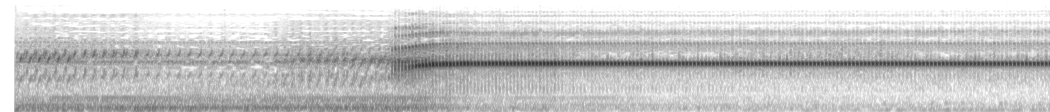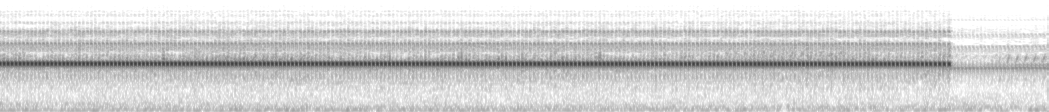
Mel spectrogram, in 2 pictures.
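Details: Frog giving a loud, steady, high-pitched trill that starts abruptly after about two seconds of quieter sound, holds an even tone for roughly eight seconds, then stops suddenly.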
